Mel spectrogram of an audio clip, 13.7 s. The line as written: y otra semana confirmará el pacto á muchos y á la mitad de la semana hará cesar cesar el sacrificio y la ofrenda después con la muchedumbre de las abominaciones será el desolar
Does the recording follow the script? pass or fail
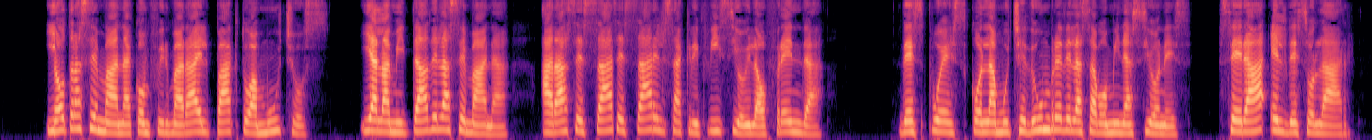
pass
